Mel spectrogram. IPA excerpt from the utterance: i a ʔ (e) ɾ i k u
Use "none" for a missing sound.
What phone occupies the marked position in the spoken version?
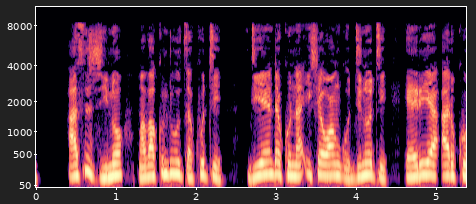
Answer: a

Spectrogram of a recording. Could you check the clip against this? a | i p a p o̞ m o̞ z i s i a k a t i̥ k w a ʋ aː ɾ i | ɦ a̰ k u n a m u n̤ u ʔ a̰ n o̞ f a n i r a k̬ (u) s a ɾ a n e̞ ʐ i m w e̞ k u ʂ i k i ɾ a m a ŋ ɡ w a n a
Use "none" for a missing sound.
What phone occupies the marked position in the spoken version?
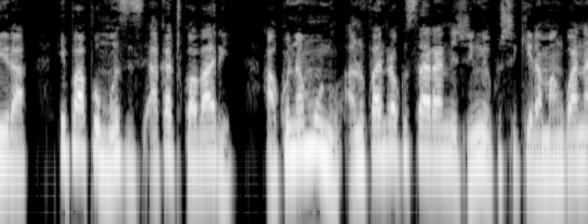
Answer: u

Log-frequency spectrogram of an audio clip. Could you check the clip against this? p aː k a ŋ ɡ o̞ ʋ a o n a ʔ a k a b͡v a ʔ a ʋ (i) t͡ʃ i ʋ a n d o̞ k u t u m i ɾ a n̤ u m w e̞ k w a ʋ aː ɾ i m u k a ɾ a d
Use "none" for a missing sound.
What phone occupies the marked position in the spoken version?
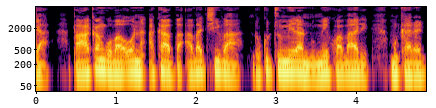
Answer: a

